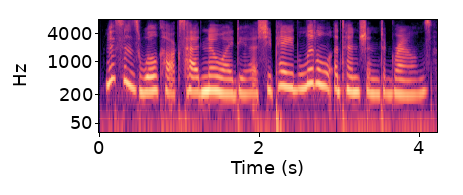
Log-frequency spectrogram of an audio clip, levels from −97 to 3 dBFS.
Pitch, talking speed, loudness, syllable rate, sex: 255 Hz, 155 wpm, -15 LUFS, 4.0 syllables/s, female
